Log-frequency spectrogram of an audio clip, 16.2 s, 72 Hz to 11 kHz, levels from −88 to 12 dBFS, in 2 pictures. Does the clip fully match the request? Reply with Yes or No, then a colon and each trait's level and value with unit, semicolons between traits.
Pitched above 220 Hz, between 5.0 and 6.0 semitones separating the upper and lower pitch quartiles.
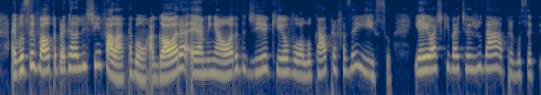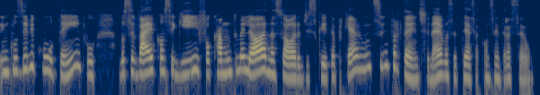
Yes: high, 235 Hz; wide, 5.5 semitones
